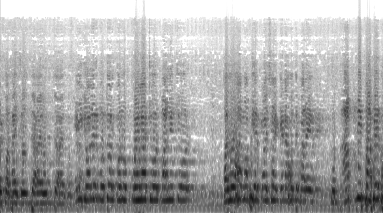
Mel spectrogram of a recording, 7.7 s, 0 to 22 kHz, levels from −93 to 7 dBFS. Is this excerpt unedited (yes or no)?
no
